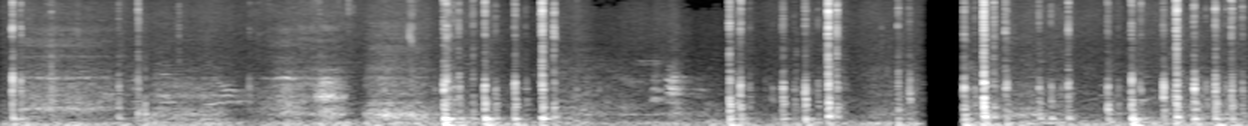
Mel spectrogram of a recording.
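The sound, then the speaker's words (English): Rapid, uneven clicking of keys on a small computer keyboard, crisp, coming in quick bursts over a low background hum, with one brief silent pause before the typing resumes. “Fat fingers, small keyboard, that's what happens.”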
